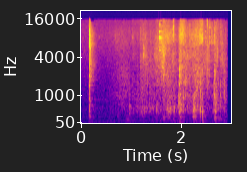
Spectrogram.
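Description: A man rustles a sheet of paper close by.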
